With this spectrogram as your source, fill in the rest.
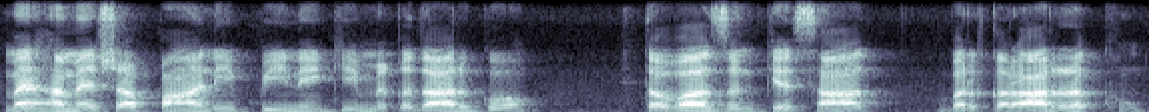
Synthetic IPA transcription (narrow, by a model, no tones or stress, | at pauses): mɛ̃ːɦɐmeːʃapaːnipiːnekimɪqd̪aːɾko | t̪ɐʋaːzʊnkesaːt̪̚ʰ | bɐɾqɐɾaːɾːɐkʰːṵ̃ː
